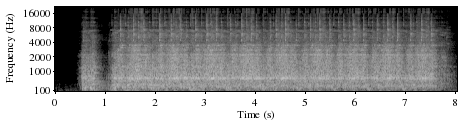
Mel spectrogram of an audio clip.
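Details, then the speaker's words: 1950s Allis Chalmers CA tractor, freshly freed seized engine after 20+ years sitting: starter churns steadily about seven seconds with no firing; no spark, new coil fitted. "We weren't getting any spark, so I went ahead and got a new coil. We'll see if that helps."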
